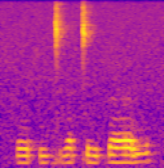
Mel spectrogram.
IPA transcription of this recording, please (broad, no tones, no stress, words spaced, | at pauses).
ohiɡ͡ǀɨɐ̯ǀɨ ɓɐv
